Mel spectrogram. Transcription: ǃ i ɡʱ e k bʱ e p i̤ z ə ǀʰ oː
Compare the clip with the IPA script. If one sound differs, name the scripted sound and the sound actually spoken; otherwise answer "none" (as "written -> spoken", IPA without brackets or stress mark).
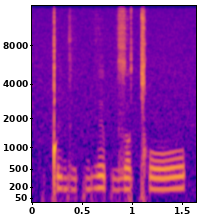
ə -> ʌ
